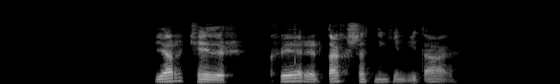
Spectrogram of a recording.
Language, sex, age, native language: Icelandic, male, 20-29, Icelandic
